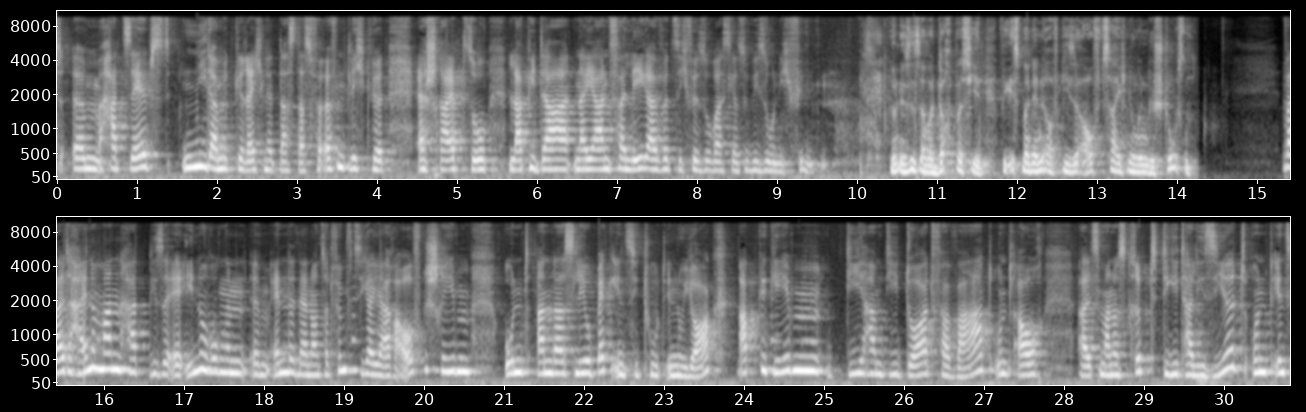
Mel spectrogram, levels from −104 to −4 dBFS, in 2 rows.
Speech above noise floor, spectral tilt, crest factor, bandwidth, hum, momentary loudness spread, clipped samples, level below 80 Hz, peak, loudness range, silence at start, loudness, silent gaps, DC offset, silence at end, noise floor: 46 dB; -6 dB/octave; 14 dB; 10 kHz; none; 10 LU; under 0.1%; -40 dBFS; 0 dBFS; 4 LU; 0 s; -14 LUFS; none; 0.2%; 0 s; -59 dBFS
